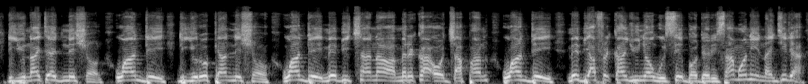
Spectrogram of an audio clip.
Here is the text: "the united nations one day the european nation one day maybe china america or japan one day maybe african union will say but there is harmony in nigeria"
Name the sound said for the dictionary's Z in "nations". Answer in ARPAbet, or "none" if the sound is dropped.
none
